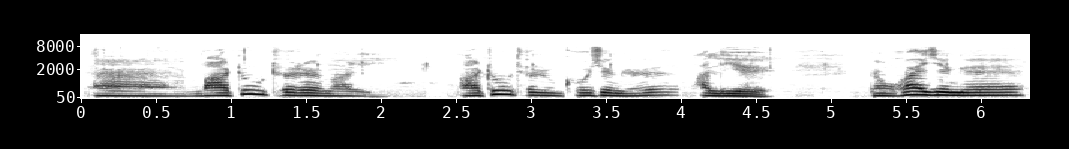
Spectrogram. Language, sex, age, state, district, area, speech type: Bodo, male, 60+, Assam, Chirang, rural, spontaneous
